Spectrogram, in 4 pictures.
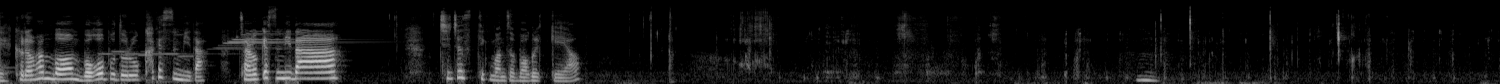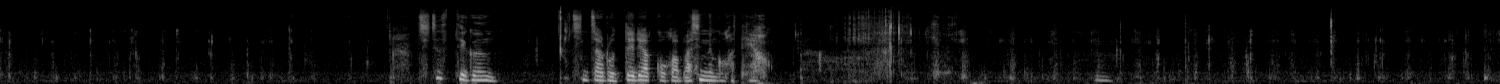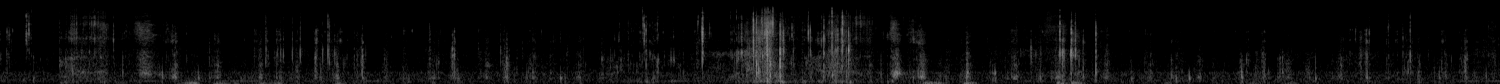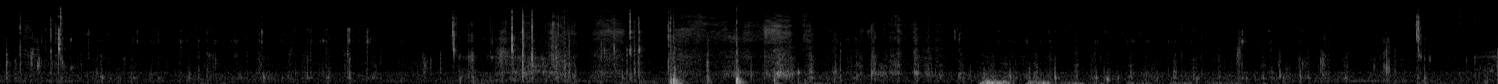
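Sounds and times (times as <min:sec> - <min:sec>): quiet chewing: 0:06.3 - 0:19.0, 0:22.9 - 0:59.9
crunchy bites into fried food: 0:06.5 - 0:10.9, 0:23.4 - 0:25.7, 0:26.3 - 0:41.2.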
